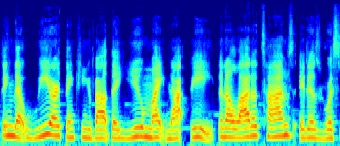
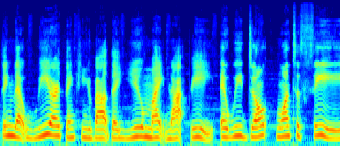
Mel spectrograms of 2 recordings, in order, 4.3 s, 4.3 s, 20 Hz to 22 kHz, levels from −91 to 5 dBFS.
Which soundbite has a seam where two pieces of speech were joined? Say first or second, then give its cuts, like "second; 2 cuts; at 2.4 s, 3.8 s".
second; 1 cut; at 2.6 s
